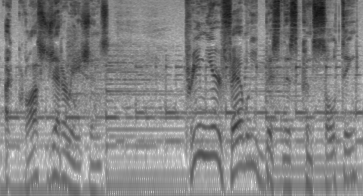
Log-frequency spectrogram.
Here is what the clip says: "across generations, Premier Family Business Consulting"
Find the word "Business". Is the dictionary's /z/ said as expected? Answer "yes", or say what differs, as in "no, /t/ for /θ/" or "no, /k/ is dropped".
yes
